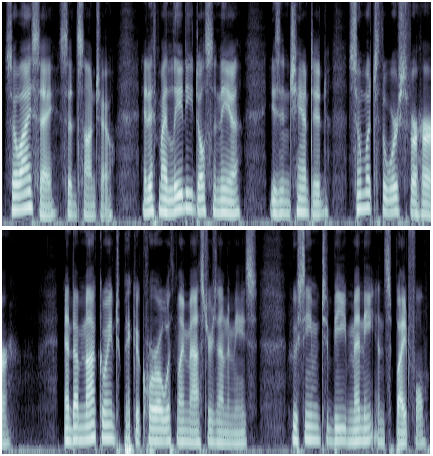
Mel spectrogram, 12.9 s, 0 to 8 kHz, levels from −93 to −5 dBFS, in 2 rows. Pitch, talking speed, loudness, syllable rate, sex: 120 Hz, 175 wpm, -20 LUFS, 4.9 syllables/s, male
